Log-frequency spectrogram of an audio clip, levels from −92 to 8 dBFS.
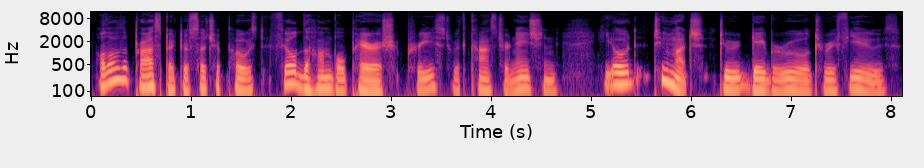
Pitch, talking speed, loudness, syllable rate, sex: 115 Hz, 170 wpm, -17 LUFS, 4.7 syllables/s, male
